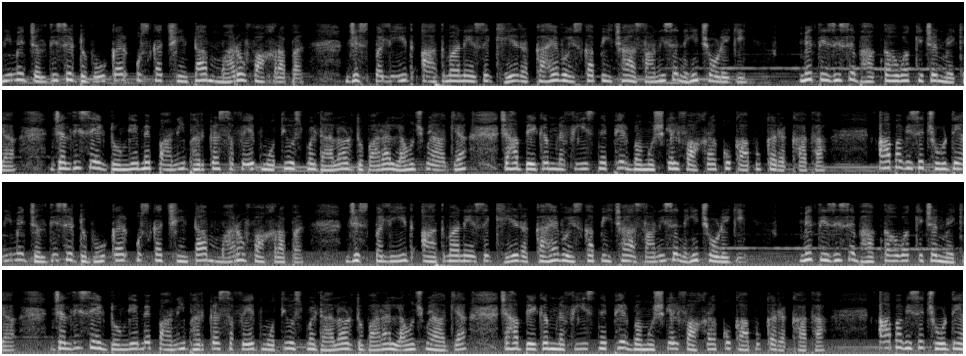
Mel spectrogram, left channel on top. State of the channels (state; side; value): noise; right; hum, 21 dB below the sound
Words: में जल्दी से डुबोकर उसका छींटा मारो फाखरा पर। जिस पलीद आत्मा ने इसे घेर रखा है वो इसका पीछा आसानी से नहीं छोड़ेगी। मैं तेजी से भागता हुआ किचन में गया। जल्दी से एक डोंगे में पानी भरकर सफेद मोती उसमें डाला और दोबारा लाउंज में आ गया, जहाँ बेगम नफीस ने फिर बमुश्किल फाखरा को काबू कर रखा था। आप अब इसे छोड़ दें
